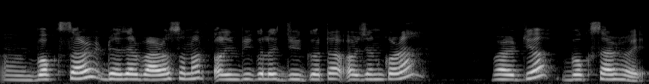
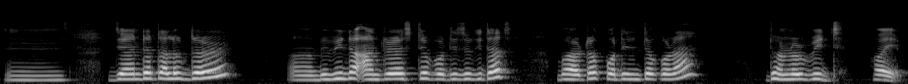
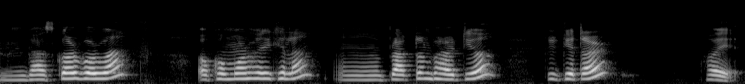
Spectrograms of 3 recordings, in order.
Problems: background sounds at intervals, background conversations at intervals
